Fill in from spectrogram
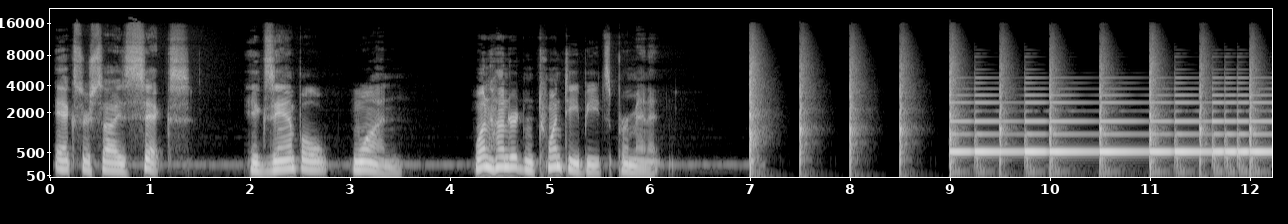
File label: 120 BPM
